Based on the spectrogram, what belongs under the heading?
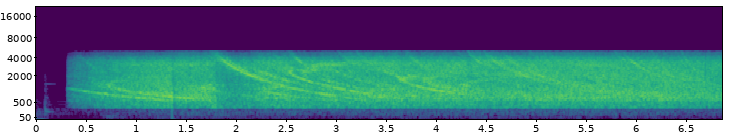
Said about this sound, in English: This is lightning. Well, the sound lightning makes in outer space. When lightning strikes down here, it releases all these radio waves out into the cosmos. They're called Earth Whistlers. People first heard Earth Whistlers back in the 19th century.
